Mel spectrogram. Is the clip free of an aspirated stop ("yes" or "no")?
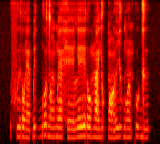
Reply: yes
